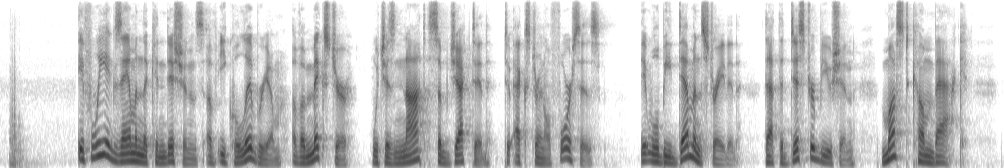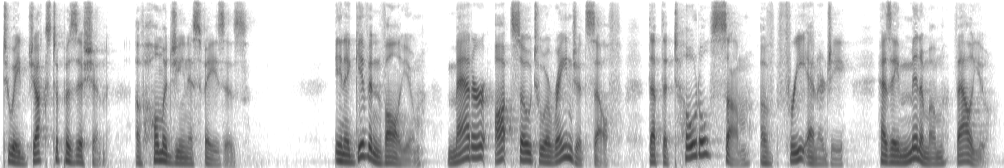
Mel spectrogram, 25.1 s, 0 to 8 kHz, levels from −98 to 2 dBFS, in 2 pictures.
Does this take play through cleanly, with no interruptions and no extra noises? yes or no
no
